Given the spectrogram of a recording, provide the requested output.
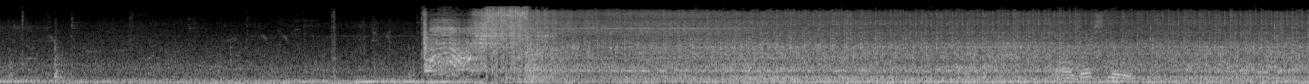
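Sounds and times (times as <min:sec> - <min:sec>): car engine starting and idling: 0:04.2 - 0:13.0.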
